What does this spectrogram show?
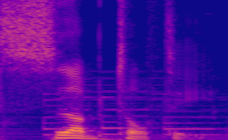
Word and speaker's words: subtlety: Kojima sees that silent B and says, "Why are we ignoring this? This needs exhibition and explanation." He approaches people and says, "Hey, did you know there's a B in subtlety?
